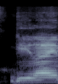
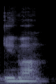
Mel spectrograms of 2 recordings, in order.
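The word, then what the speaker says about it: Ghislaine: the lady Guillotine right gilain is a French name or should I say gilan that's how you really pronounce it gilan so you know a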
